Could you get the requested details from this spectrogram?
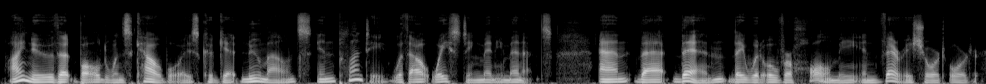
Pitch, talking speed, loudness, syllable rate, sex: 110 Hz, 160 wpm, -20 LUFS, 4.2 syllables/s, male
